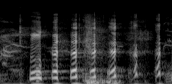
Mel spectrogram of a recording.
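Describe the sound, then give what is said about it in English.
A voice imitates a fit of coughing after smoking weed: about six quick, rough bursts in a rapid, uneven rhythm, moderately loud, with a somewhat laugh-like, voiced quality. “And then I coughed.”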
